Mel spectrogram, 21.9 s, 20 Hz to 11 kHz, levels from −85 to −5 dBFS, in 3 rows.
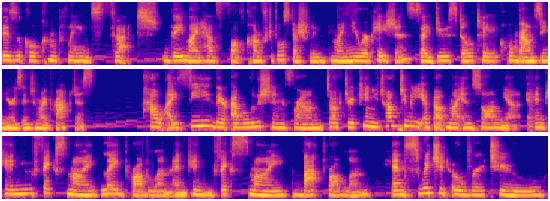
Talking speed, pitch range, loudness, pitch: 150 wpm, 175-205 Hz, -18 LUFS, 185 Hz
